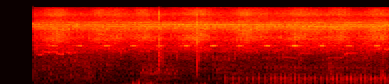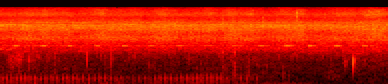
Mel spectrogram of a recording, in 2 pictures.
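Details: Young rescued jaguar, raised without its mother and very accustomed to people, wanting attention in a temporary enclosure; a low, pulsed, rumbling call lasting about three seconds beneath a dense, steady high-pitched insect chorus.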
